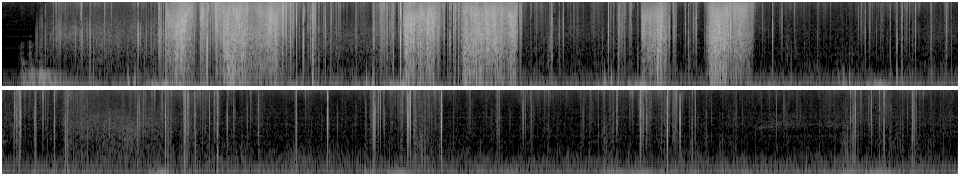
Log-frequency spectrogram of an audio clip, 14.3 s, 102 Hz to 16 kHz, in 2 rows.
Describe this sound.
Snippets of digitized vinyl records recorded via USB. Those with IR in the names are or contain impulse response. Some may need editing or may not if you are experimenting. Some are looped some are not. All are taken from unofficial vintage vinyl at least as old as the early 1980's and beyond.
album, lofi, retro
